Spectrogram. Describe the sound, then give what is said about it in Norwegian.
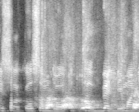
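A dog barks a few times while someone keeps talking over it, the barks blending into the steady speech. “Det var hunden”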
